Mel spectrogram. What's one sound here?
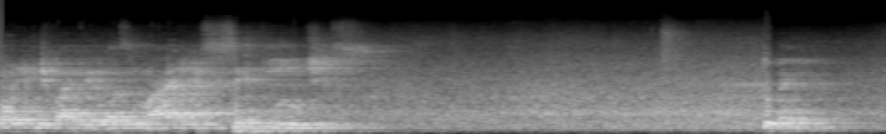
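A man speaks into a microphone through loudspeakers in an echoing hall.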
